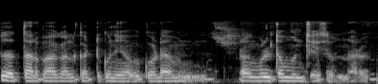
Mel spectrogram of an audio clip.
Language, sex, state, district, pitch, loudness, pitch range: Telugu, male, Andhra Pradesh, Guntur, 155 Hz, -21 LUFS, 150-170 Hz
